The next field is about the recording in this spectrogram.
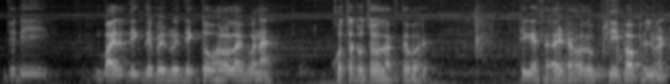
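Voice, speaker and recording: Male product reviewer, mid-pitched, casual and explanatory, walking through steps; dull recording with faint background noise. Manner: explanatory, step by step, repeats "okay" as a check. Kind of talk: casual product demonstration vlog.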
